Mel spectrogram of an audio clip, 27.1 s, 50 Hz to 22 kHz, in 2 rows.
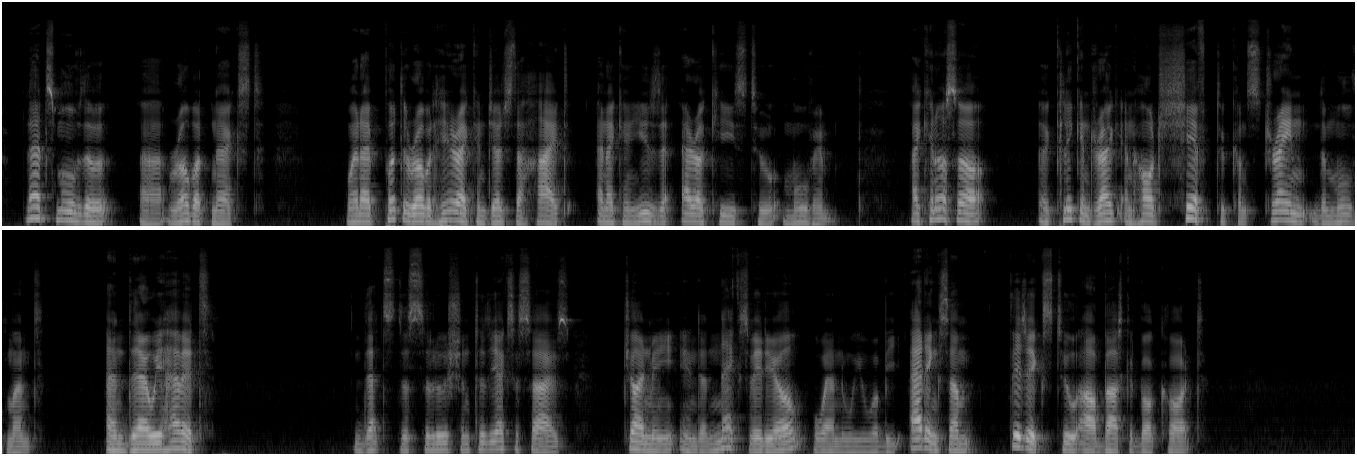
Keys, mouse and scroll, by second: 0.1-3.2 drag, 3.9 BackSpace, 4.4 BackSpace, 7.0-15.2 drag, 15.8 click, 17.0-18.4 drag, 18.5-18.8 scroll down 2, 20.0 scroll down 2, 20.6-21.6 scroll up 4, 21.9 scroll down 2, 23.4-24.5 drag.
